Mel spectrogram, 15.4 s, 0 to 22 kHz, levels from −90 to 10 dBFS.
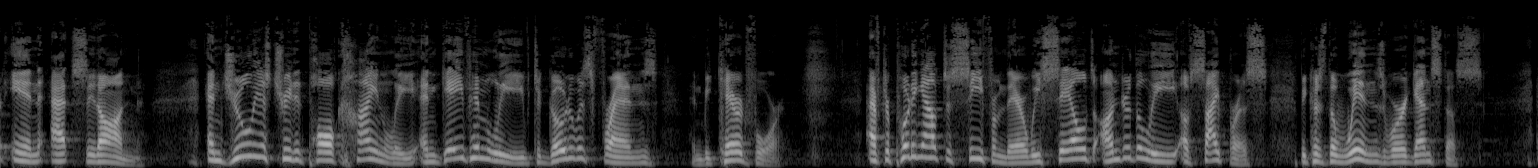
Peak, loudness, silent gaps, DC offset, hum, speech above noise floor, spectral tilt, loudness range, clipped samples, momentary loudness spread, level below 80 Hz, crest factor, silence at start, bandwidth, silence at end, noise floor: -8 dBFS; -30 LUFS; none; under 0.1%; none; 32 dB; -5 dB/octave; 2 LU; under 0.1%; 15 LU; -78 dBFS; 24 dB; 0 s; 15 kHz; 0.6 s; -63 dBFS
